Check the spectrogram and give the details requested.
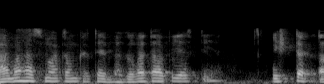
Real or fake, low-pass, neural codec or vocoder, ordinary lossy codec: fake; 5.4 kHz; codec, 16 kHz, 2 kbps, FreqCodec, smaller model; MP3, 32 kbps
